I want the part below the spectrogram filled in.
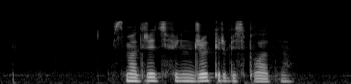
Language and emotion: Russian, neutral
